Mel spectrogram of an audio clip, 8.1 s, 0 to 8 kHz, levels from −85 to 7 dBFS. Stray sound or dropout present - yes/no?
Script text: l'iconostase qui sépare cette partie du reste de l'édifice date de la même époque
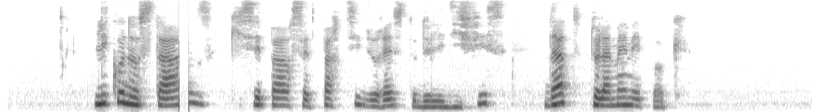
yes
